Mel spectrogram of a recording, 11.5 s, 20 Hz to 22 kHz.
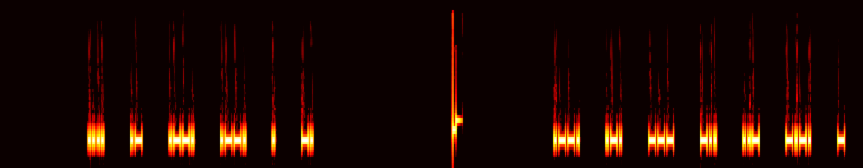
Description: Morse code, heard as a keyed tone, about 40 wpm, spaced as for 19 wpm, 700 Hz. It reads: HAPPEN PRODUCT
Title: 4x Character Spacing - Top 500 Words - 40wpm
